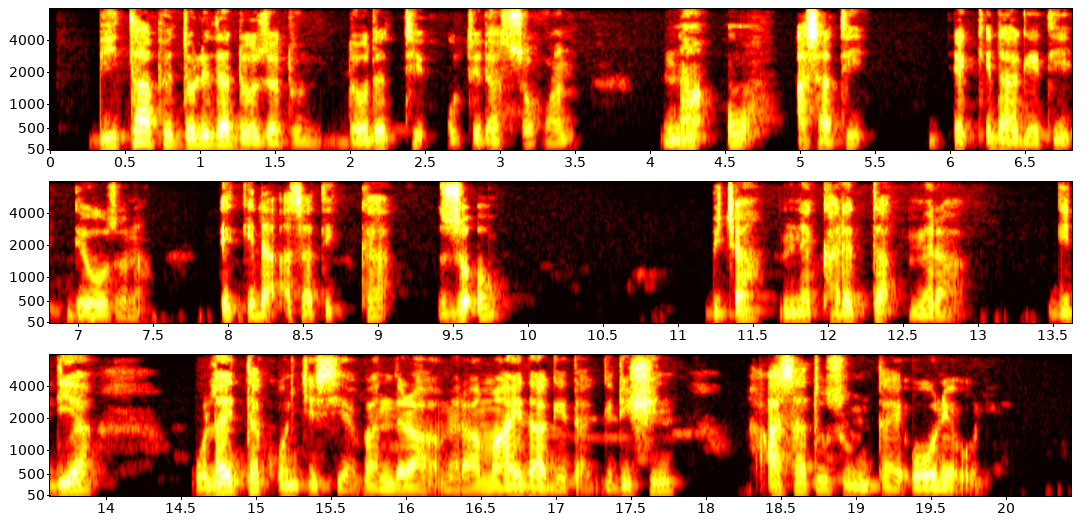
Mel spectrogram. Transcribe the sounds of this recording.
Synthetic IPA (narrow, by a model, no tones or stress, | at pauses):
biːt̪ːaːpːɛd̪ɔlɪd̪ɐd̪o̞ːzɐt̪ʊnd̪o̞ːd̪ɛt̪ːɪʊt̪ːɪd̪ɐsʼɔhʊɐnː | aːʔʊ | ɐsɐt̪ɪ | ɛkʼːɪd̪aːɡe̞ːt̪ɪd̪ɛjo̞ːsɔnɐ̰ | ɛkʼːɪd̪ɐ̰ʔɐ̰sɐt̪ɪkːɐ | zɔʔɔ | bɪt͡ʃʼɐnɛkʰɐɾɛt̪ːɐmɛɾa̰ | ɡɪd̪ɪja | wʔɔlɐjt̪ːɐkʼɔnt͡ʃʼːɪsɪjɐbɐnd̪ɐɾa̰ːmɛɾa̰ːmaːjɪd̪aːɡe̞ːt̪ɐ̰ɡɪd̪ɪʃɪn | hɐʔɐsɐt̪ʊsʊnt̪ːɐjʔo̞ːnɛ̰o̰ːne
